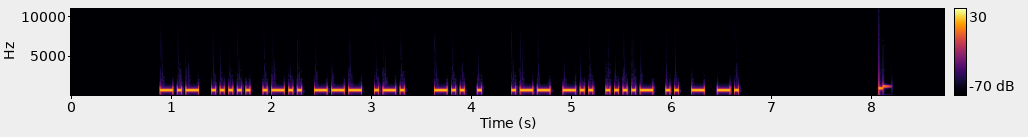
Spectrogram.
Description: Morse code, heard as a keyed tone, about 28 wpm, 700 Hz. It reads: K5LOR DE WD4ITN
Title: USA Callsign DE Callsign 28wpm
